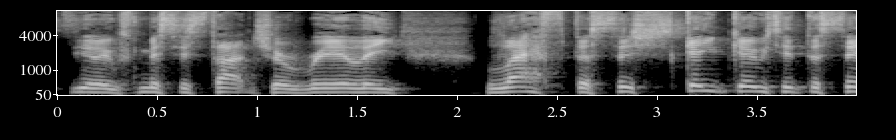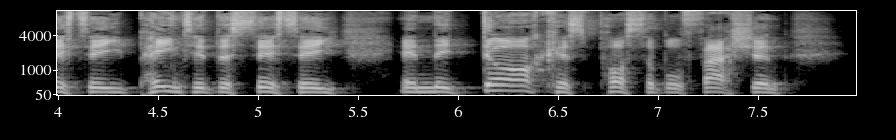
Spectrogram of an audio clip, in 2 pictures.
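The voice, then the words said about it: English Liverpool accent. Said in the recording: “my accent makes me sound like I live and die with the English national team ... I grew up in Liverpool”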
